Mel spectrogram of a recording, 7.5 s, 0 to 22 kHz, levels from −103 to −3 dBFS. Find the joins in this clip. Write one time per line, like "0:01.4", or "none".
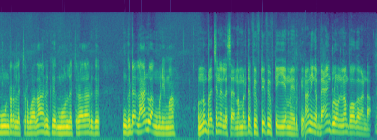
0:06.1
